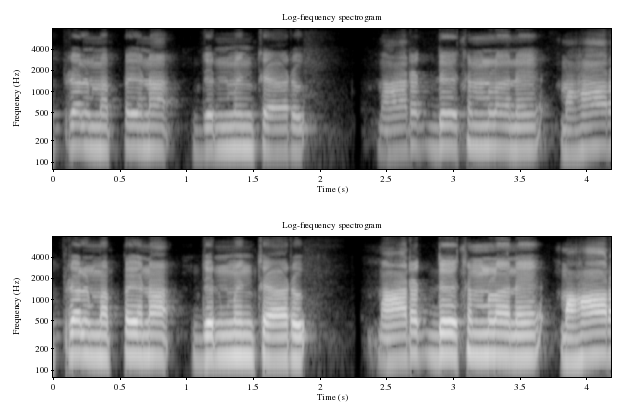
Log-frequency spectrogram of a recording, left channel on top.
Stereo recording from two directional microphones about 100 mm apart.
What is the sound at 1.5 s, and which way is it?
Mantra, 60° right (ahead or behind).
